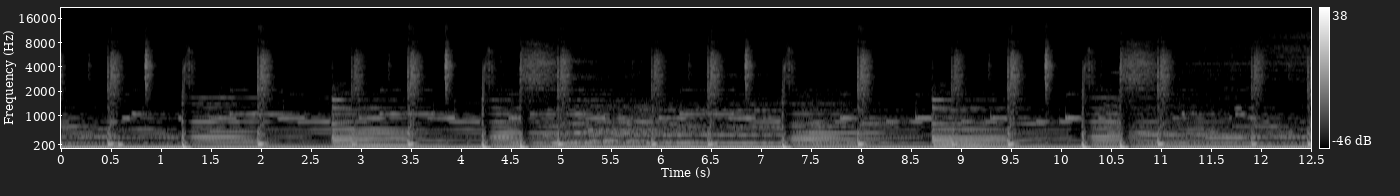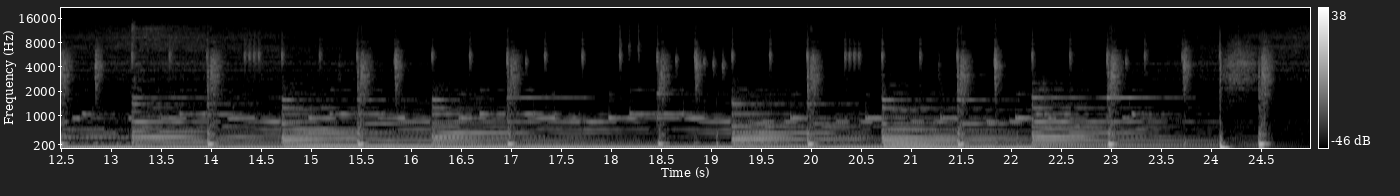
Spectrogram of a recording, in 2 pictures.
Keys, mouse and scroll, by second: 1.4 ctrl+j, 2.1 middle click, 2.7 ctrl+s, 4.3 middle click, 6.1 click, 8.3 click, 8.7 middle click, 9.3-12.6 middle drag, 13.5 click, 15.2 click, 16.9-20.2 drag, 22.2 middle click.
